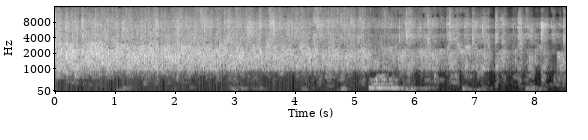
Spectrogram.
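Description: Sustained audience applause, a dense wash of many hands clapping at a steady loud level that thins slightly toward the end, with a few low voices murmuring underneath.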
